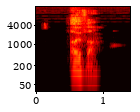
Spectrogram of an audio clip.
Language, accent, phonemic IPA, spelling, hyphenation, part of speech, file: English, Australia, /ˈəʉ̯.və/, over, o‧ver, adjective / adverb / noun / preposition / interjection / verb, En-au-over.ogg
- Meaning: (adjective) 1. Finished; ended; concluded 2. Finished; ended; concluded.: Of a flower: wilting or withering 3. Hopeless; irrecoverable 4. Visiting one's home or other location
